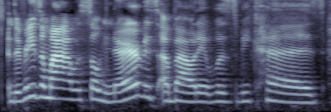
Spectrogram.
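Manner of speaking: ordinary talk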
